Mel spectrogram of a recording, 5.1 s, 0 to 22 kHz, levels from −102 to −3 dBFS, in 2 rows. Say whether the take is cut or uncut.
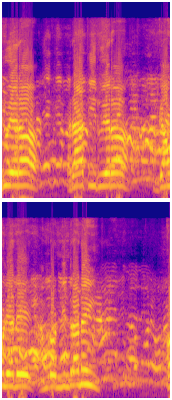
uncut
